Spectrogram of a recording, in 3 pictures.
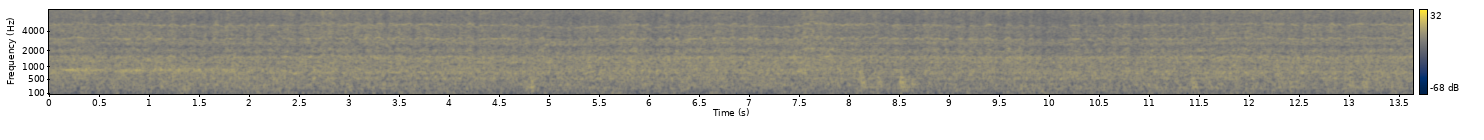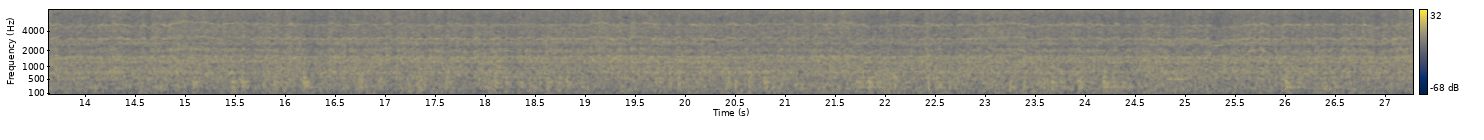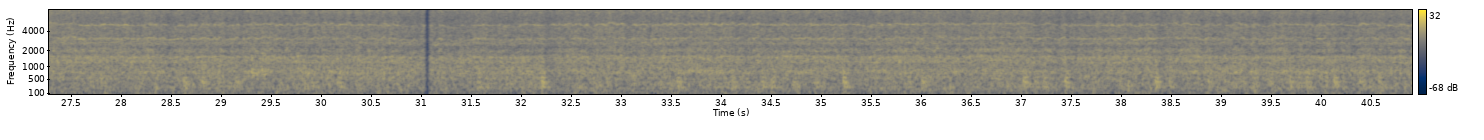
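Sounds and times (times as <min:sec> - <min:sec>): faint high whines: 0:00.0 - 0:08.4
train wheels rumbling on rail: 0:00.0 - 0:40.9.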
